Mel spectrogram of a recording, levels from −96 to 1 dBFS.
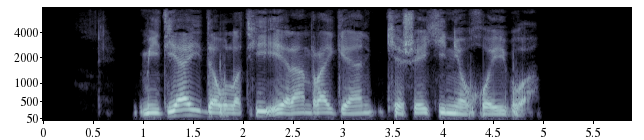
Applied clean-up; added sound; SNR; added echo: none; none; none; none.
